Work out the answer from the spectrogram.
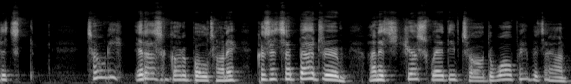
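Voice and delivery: a bit fed up, set him straight; exasperated high voice. Acted. Papa exasperated reply.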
